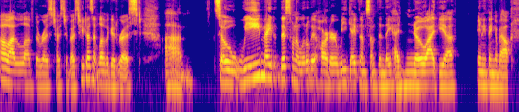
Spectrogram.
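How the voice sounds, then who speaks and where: Using ordinary pitch variation, a woman with a very deep, low voice talks at a moderate pace. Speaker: instructional technology coach. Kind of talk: casual podcast chat.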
